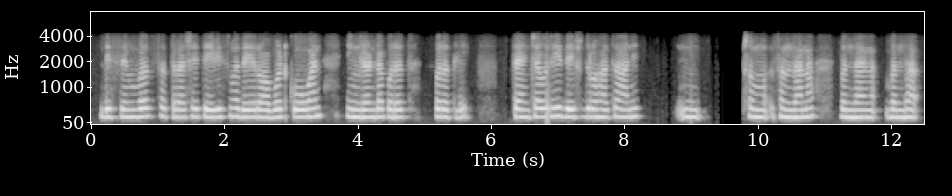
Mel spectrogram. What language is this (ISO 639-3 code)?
mar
